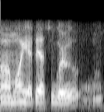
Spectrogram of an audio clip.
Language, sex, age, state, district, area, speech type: Assamese, male, 18-30, Assam, Sivasagar, rural, conversation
